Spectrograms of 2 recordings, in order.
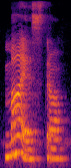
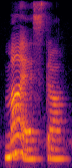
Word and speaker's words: maestra: Maestra. Maestra. As you can see, we have two strong vowels, A and E, so we are simply pronouncing the both of them.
